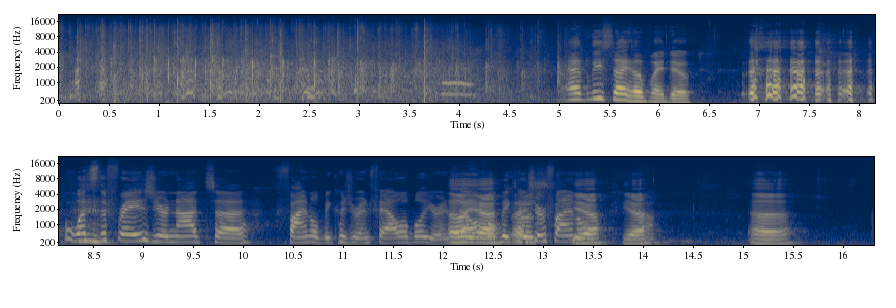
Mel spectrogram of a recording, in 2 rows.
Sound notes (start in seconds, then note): 0.0 laughter; 0.0 applause; 6.8 laugh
